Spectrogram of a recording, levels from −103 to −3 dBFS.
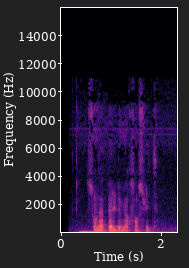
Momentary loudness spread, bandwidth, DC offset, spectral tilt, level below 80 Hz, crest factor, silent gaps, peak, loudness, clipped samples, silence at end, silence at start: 18 LU; 11.5 kHz; under 0.1%; -7 dB/octave; -54 dBFS; 18 dB; none; -22 dBFS; -39 LUFS; under 0.1%; 0 s; 0.15 s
